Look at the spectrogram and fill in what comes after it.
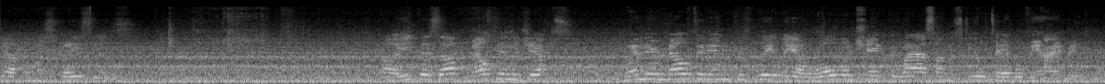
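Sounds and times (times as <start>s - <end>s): gas furnace roaring: 0.0s - 11.0s.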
